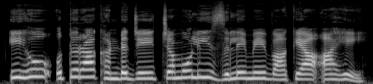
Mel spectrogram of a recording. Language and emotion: Sindhi, neutral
